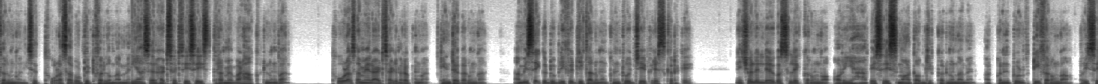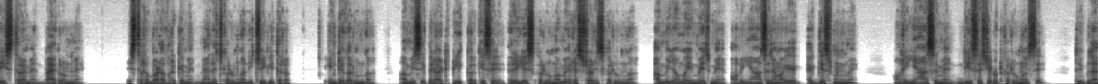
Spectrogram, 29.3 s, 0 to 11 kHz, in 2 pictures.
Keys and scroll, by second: 6.0 Return, 8.6 ctrl+j, 13.8 ctrl+t, 19.1 Return.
